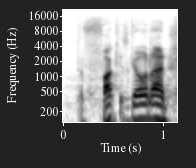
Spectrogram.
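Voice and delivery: ordinary talk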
